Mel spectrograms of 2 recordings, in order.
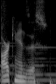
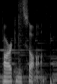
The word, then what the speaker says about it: Arkansas: In 1881, Arkansas legislators were tired of the debate over whether their state should be pronounced our Kansas or Arkansas. To settle the matter, they made the correct pronunciation, Arkansas, official by law.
